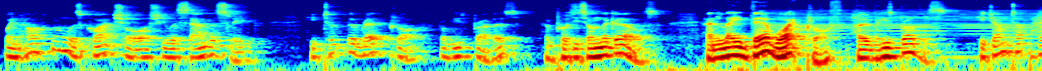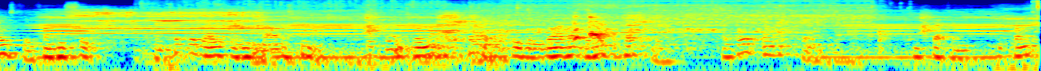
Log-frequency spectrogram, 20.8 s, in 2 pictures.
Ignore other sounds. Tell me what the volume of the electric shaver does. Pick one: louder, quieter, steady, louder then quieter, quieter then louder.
louder then quieter.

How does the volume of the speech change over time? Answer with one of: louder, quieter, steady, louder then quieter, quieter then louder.
louder then quieter.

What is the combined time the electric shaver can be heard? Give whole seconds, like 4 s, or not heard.
13 s.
